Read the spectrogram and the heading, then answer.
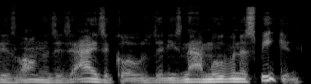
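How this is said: It is read in an imitated accent and voice.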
